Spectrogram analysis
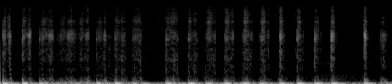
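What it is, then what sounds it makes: Pen nib scratching on textured watercolor paper. A steel dip-pen nib draws wavy lines and small marks across a thick, rough, white textured watercolor paper sheet, scratching its surface. The result is a quick, uneven series of short, dry, bright scratching strokes with a faint low rumble underneath.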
